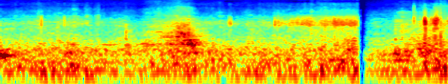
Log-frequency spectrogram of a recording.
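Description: Chalk or a marker drawing a one-inch line on blouse fabric, close, quiet scratchy rubbing strokes with a brief pause partway through and no talking.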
